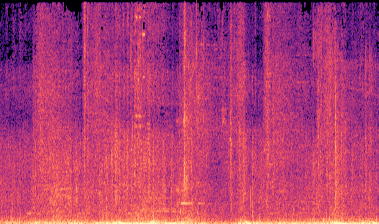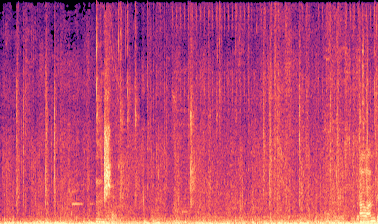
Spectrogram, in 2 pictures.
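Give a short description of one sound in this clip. A young woman talks quietly into a microphone.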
